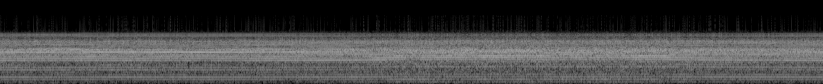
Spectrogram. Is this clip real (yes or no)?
yes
